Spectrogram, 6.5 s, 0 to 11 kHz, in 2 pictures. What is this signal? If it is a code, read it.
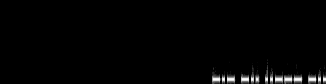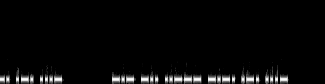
Morse code, heard as a keyed tone, about 50 wpm, 700 Hz. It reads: KD2CRV KD2CRV
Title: USA Call Signs - 6 Characters - Repeated 2x - 50wpm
